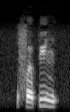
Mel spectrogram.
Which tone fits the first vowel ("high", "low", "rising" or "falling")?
rising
